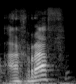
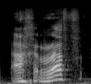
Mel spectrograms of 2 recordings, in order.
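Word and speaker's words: Achraf: Y luego Agraf, Agraf eh, que así es como se pronuncia, por si tenéis dudas.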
